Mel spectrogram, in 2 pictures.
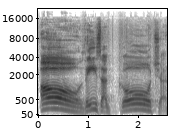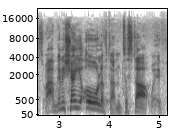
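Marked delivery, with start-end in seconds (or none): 0.0-2.7 loud drawn-out oh, then a slow gorgeous; delighted. Real, not acted. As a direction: swoon over the fabric. Admiring new fabric.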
